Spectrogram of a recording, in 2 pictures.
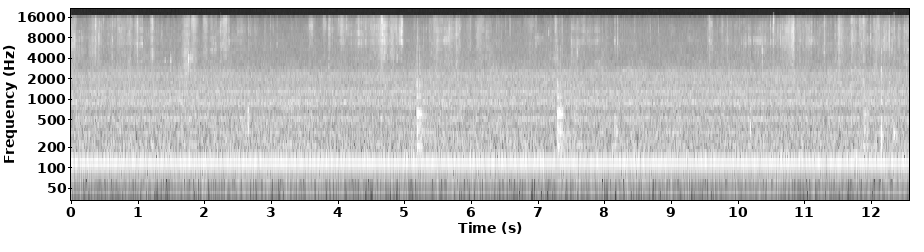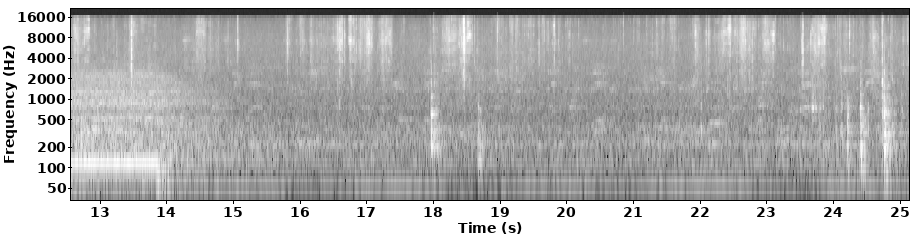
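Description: Faint rustles and small clicks of ribbon loops being handled and threaded on a needle and thread, over a steady low hum that stops suddenly about fourteen seconds in.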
